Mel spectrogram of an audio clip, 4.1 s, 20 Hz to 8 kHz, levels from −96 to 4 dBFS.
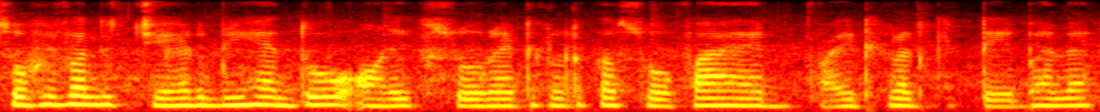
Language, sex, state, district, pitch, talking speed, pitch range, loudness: Hindi, female, Delhi, New Delhi, 195 Hz, 260 wpm, 185-200 Hz, -19 LUFS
